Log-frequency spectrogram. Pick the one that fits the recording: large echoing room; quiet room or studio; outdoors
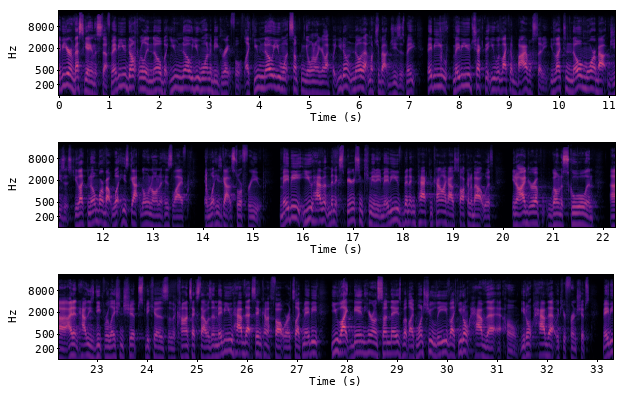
large echoing room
